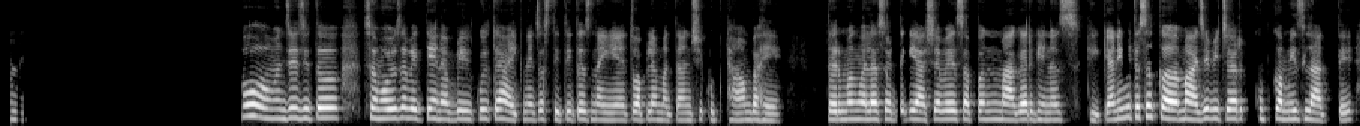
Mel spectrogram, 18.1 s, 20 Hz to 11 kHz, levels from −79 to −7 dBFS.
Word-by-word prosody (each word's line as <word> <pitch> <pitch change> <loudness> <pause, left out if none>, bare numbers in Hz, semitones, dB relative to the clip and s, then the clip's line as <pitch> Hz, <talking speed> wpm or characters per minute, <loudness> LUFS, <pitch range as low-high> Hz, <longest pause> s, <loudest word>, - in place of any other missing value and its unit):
हं. 205 -3 -14 2.9
हो 290 - +1 0.3
म्हणजे 240 +2 -2
जिथं 255 +1 +3 0.4
समोरचा 245 0 +2
व्यक्ती 240 0 0
आहे 240 - +1
ना 220 -1 0
बिलकुल 220 +1 -3
त्या 235 -1 +3
ऐकण्याच्या 205 +2 -4
स्थितीतच 210 0 -4
नाही 195 -1 -5
आहे, 190 0 -4
तो - - -3
आपल्या 205 +1 -1
मतांशी 190 +1 -6
खूप 200 -2 -11
ठाम 195 +1 -3
आहे, 185 -2 -3 0.7
तर 210 0 +3
मग 220 +1 0
मला 220 0 +4
असं 215 +1 +2
वाटतं 215 0 -5
की 225 - 0
अशा 210 +1 +1
वेळेस 215 0 0
आपण 215 0 0 0.2
माघार 205 0 +3
घेणंच 200 -1 -6 0.3
ठीक 175 -3 -8
आहे 205 - +3
आणि 235 +3 -2
मी 275 +1 -3
तसं 285 +1 +5
क 270 - +3 0.2
माझे 220 +1 +3
विचार 235 0 +1 0.2
खूप 240 -1 -9
कमीच 220 -2 +1
लादते. 190 -1 -1
215 Hz, 140 wpm, -19 LUFS, 200-235 Hz, 2.9 s, तसं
